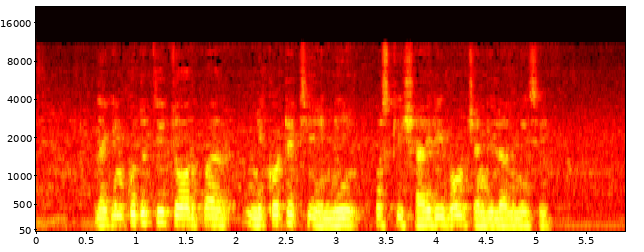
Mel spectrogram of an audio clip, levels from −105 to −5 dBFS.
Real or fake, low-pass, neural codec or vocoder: real; 10.8 kHz; none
